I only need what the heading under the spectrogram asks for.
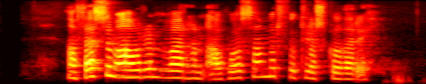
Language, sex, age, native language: Icelandic, female, 30-39, Icelandic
